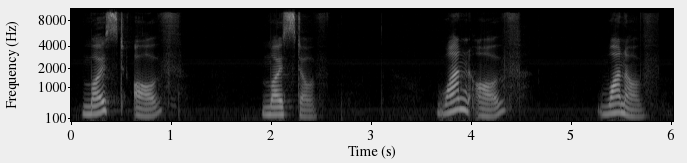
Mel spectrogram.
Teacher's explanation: Notice that of in these phrases is unstressed.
